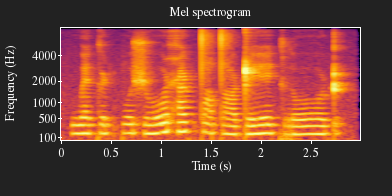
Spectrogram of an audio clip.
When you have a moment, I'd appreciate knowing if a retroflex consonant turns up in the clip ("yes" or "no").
yes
